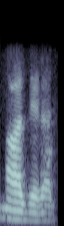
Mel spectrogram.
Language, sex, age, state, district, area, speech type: Nepali, male, 30-45, West Bengal, Jalpaiguri, rural, conversation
